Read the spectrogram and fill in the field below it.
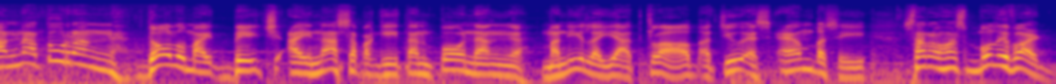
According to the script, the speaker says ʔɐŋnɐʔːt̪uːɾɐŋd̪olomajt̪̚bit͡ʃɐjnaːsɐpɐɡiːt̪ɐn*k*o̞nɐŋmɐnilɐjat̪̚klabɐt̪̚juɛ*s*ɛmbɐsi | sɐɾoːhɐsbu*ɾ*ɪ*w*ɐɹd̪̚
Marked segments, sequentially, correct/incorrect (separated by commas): incorrect, correct, incorrect, incorrect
